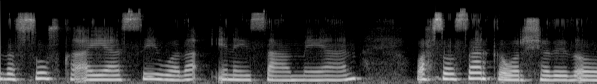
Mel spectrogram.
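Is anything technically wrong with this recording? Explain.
Yes, two problems are audible in this speech clip.

Bluetooth SBC compression, heard throughout, is the likely cause of heavy damage: a starved bit pool, fitting roughly 64 kbps, leaves treble flickering and gritty aliasing noise.

A dropped buffer (overrun) at 4.35 s causes a small skip, likely because roughly 20 ms was overwritten before being read.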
